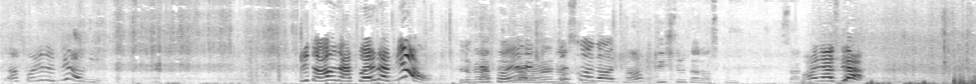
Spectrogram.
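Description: A young girl talks in a high voice close by.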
